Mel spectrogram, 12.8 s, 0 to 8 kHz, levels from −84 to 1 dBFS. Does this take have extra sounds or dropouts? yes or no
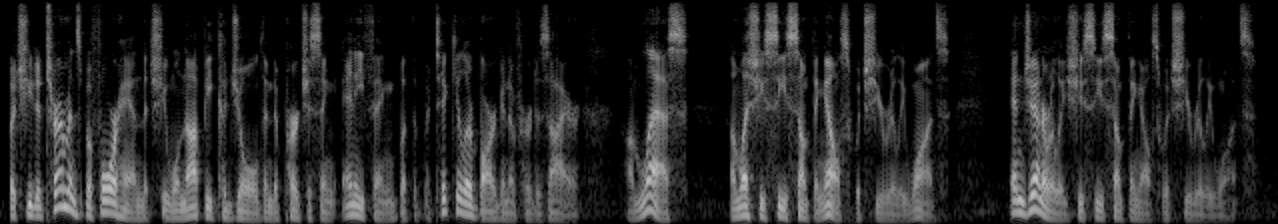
no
